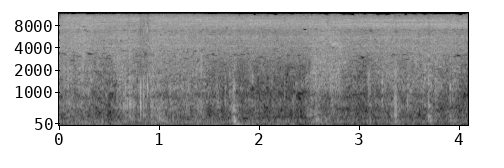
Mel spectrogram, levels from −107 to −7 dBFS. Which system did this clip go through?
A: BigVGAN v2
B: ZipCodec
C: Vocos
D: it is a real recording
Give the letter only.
D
